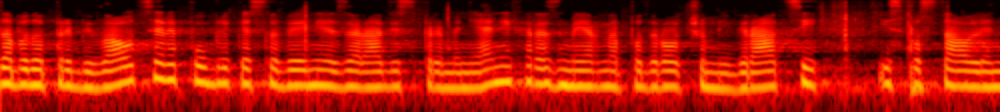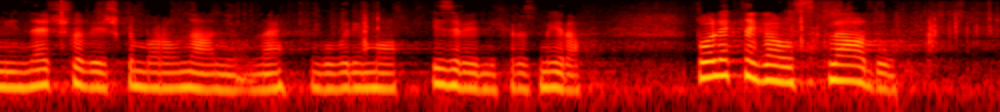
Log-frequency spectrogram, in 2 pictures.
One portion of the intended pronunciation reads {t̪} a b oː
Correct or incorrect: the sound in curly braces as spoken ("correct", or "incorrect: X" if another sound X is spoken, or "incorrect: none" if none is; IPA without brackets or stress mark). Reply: incorrect: d̪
